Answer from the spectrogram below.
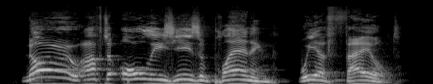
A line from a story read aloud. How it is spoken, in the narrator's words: yelled Mr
